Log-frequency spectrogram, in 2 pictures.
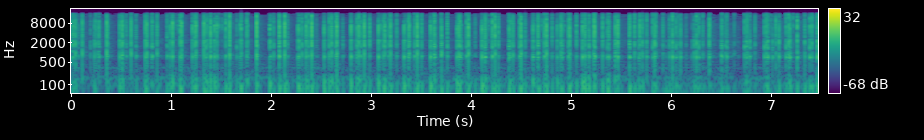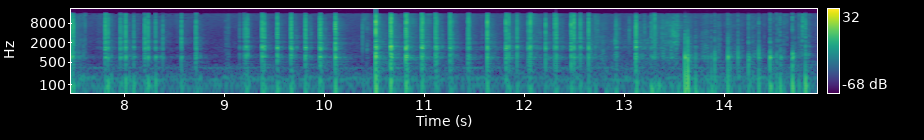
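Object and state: Paper card tapped and scratched.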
